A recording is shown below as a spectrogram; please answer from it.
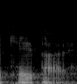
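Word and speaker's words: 携帯: came out everybody was referring it to it as a kaitai not a kaitai dimwa but as a ketai ke tai demwa dimwa so just that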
